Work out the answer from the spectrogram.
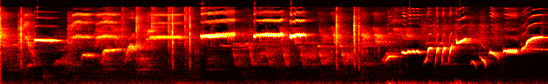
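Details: White-rumped shama singing its fighting song for training birds: ringing high whistles held level, then a series of quick upslurred notes climbing in pitch, scattered with crisp clicks.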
